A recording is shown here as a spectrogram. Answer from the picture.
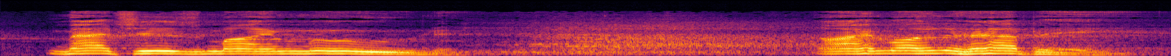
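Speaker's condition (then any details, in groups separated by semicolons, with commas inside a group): Parkinson's disease; diagnosed 20 years ago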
